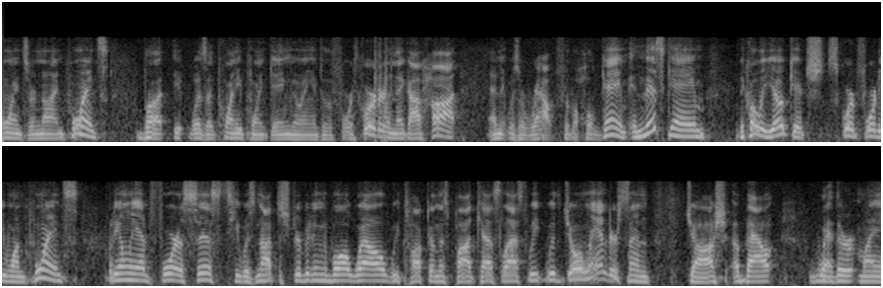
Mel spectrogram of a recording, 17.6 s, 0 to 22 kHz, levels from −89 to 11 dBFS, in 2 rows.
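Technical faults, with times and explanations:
1.14 to 16.84 s, comfort noise in place of the background: at 1.14 to 1.34 s (after "or nine points"), 4.64 to 4.84 s (after "they got hot"), 9.62 to 9.82 s, 15.38 to 15.46 s, 15.54 to 15.62 s and 16.76 to 16.84 s, the room background becomes steady, featureless hiss, slightly quieter in all but the 9.62 s pause, likely synthetic noise filling pauses during discontinuous transmission.
3.72 to 3.89 s, loose connector crackle: a worn contact makes and breaks, chopping the signal between "going into the fourth" and "they got hot and" into an irregular burst of scratchy crackle.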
